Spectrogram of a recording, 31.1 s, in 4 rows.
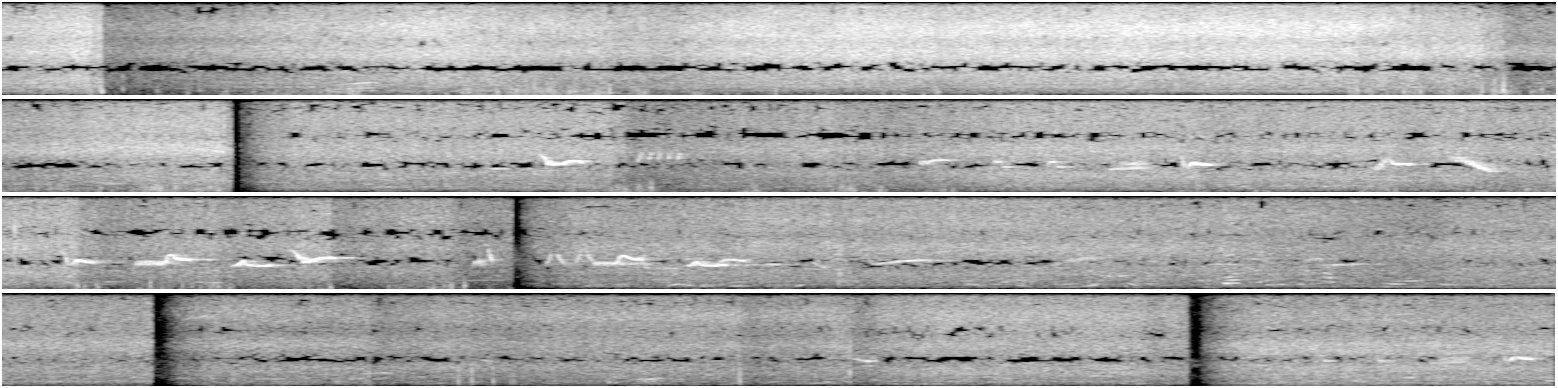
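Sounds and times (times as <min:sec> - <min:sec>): steady rushing noise: 0:00.0 - 0:31.0
small birds chirping: 0:12.4 - 0:14.0, 0:14.6 - 0:20.4.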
